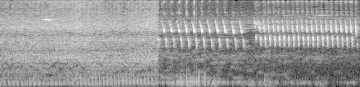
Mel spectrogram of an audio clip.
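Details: Young canary singing, used to provoke a young canary into song: rapid repeated high trill notes shifting to a second, lower trill phrase, after a stretch of steady hissing noise.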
